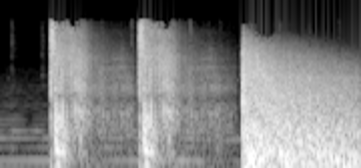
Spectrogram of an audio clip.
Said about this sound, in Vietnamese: Hai tiếng súng và một tiếng nổ dữ dội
